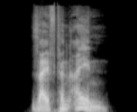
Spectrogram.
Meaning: inflection of einseifen: 1. first/third-person plural preterite 2. first/third-person plural subjunctive II
- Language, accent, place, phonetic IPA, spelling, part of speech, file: German, Germany, Berlin, [ˌzaɪ̯ftn̩ ˈaɪ̯n], seiften ein, verb, De-seiften ein.ogg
